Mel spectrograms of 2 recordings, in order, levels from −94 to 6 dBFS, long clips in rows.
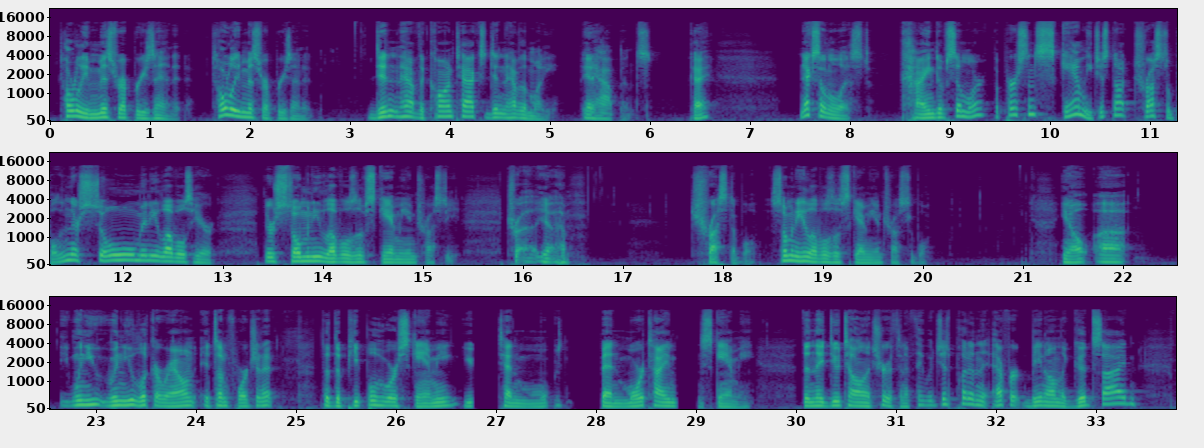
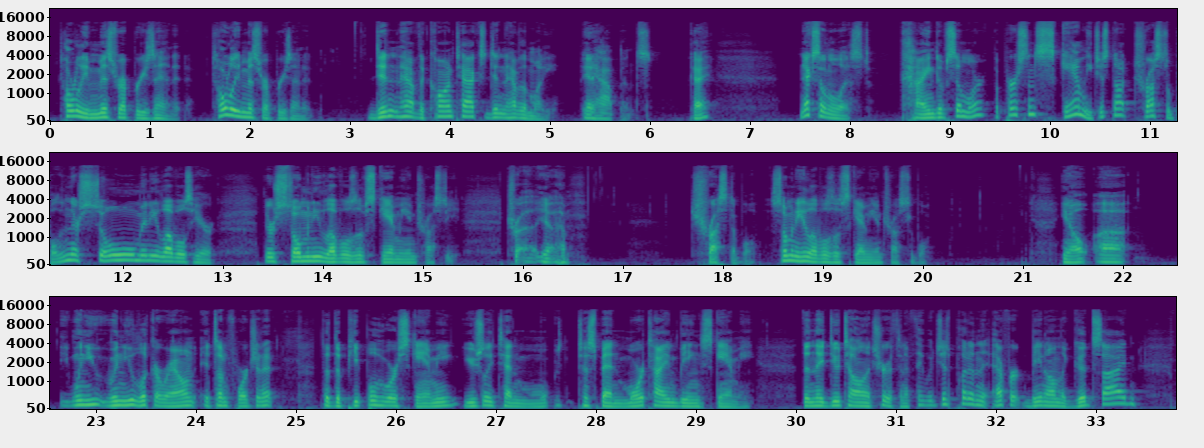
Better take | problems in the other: second | audio cutting out; at 27 s, at 28 s and at 29 s

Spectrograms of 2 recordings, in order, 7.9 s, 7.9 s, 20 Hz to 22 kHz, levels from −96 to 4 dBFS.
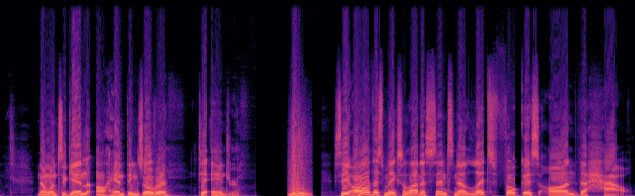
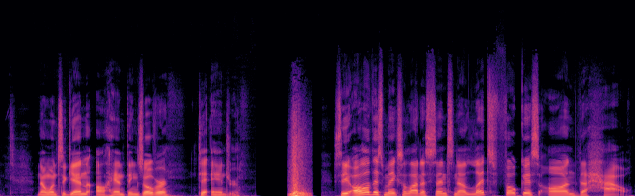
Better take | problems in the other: second | distortion; heavy; 8% of the sound clipped

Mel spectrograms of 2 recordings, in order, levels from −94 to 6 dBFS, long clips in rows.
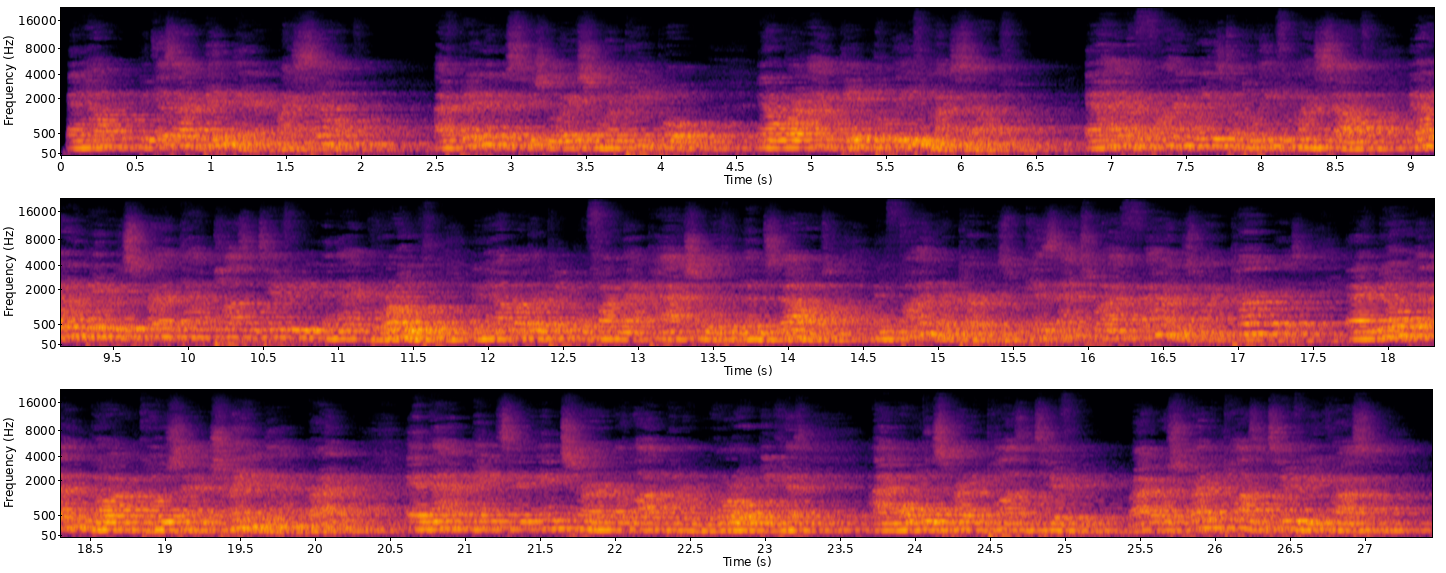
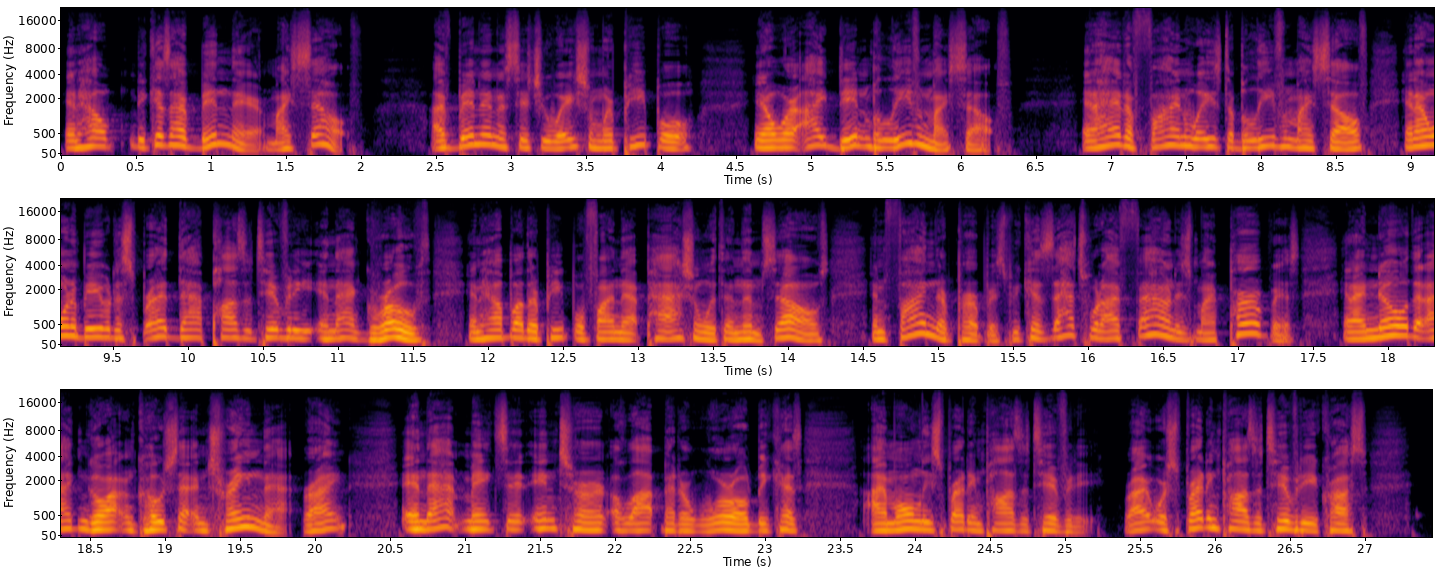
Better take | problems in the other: second | off-mic speech; far // room echo; strong; dies away in 1.5 s

